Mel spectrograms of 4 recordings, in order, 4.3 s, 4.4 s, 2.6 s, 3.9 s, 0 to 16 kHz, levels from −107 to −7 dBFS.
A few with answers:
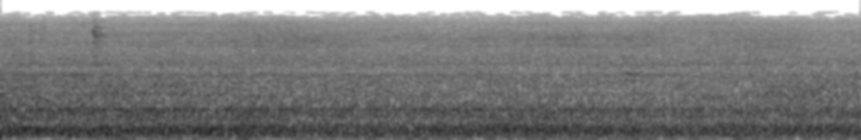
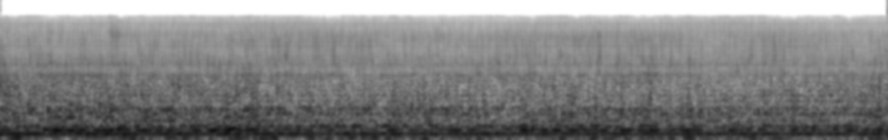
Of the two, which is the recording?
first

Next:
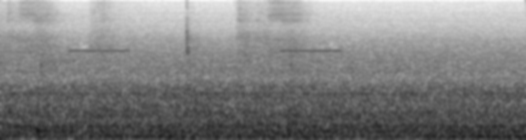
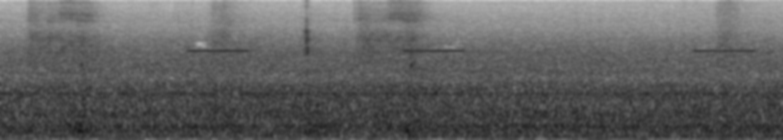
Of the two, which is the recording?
second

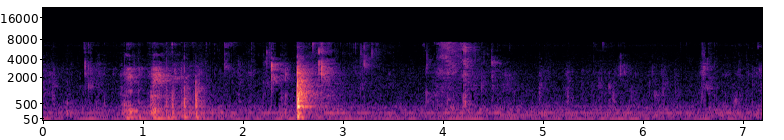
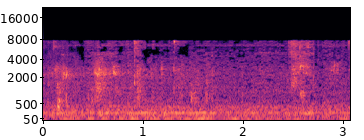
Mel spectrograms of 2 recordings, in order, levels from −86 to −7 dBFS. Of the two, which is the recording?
first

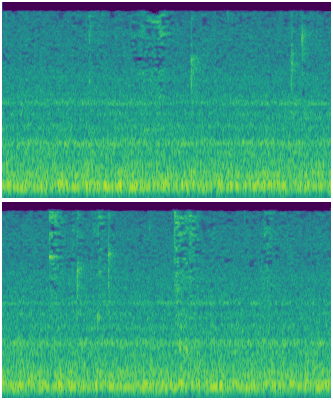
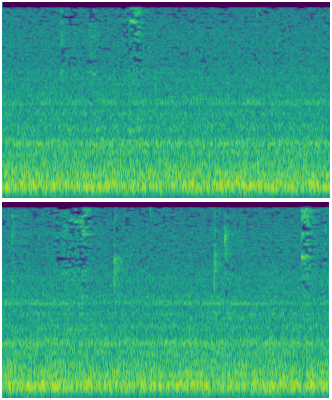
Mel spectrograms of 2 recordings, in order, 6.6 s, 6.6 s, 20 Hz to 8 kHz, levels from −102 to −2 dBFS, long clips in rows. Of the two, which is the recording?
second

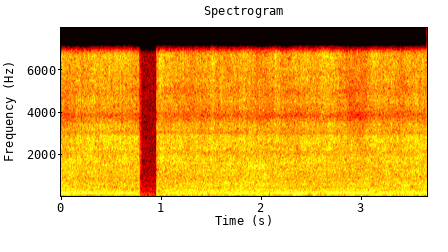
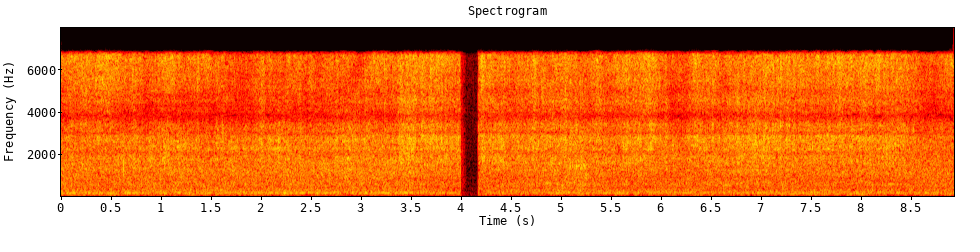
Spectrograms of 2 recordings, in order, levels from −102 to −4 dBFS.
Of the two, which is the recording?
first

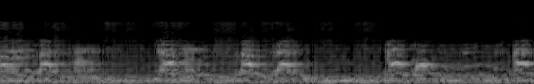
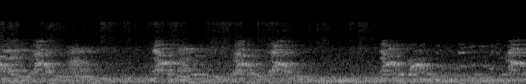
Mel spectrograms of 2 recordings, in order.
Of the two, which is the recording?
second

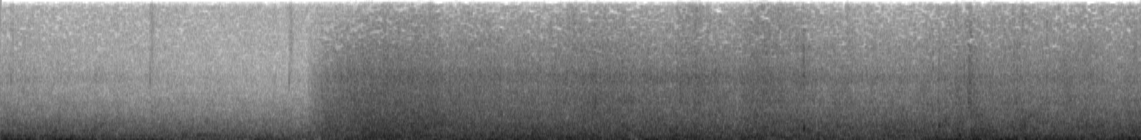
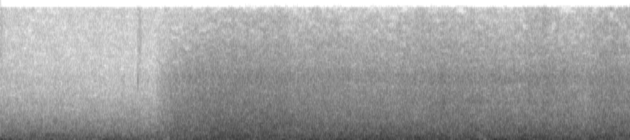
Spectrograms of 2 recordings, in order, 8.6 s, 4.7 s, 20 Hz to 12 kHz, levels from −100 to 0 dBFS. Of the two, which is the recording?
first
